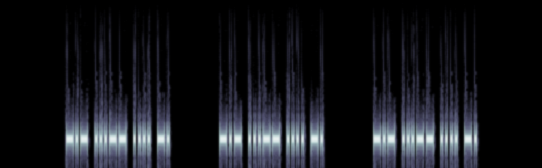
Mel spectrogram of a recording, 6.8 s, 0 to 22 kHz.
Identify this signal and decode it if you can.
Morse code, heard as a keyed tone, about 40 wpm, 700 Hz. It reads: K3HN K3HN K3HN
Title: USA Call Signs - 4 Characters - Repeated 3x - 40wpm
